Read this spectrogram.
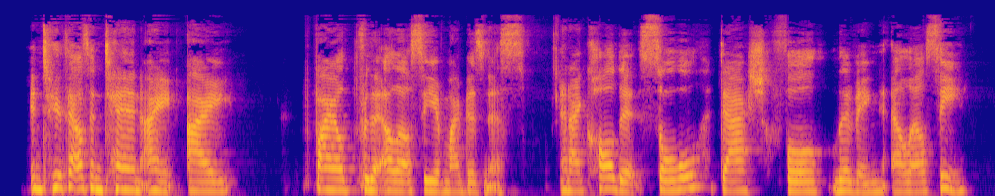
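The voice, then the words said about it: Emotional voice cracking. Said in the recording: “my voice cracking”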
